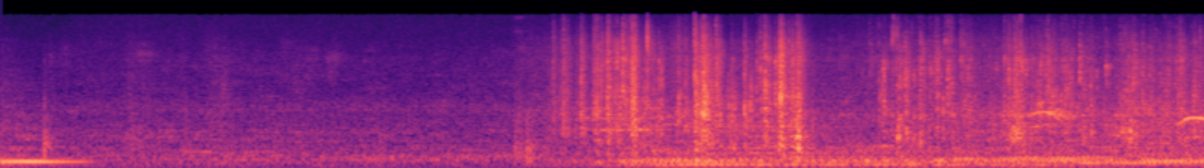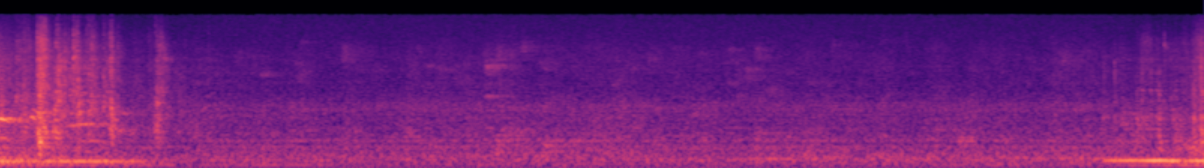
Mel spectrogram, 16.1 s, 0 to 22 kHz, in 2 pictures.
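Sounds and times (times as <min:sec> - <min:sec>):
wet clothes squelching and splashing: 0:03.6 - 0:09.3.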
